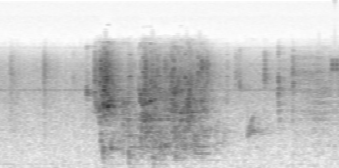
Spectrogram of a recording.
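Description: Water pours from a container into a metal pot.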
